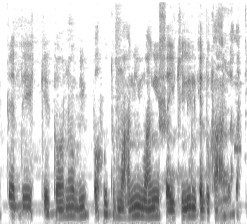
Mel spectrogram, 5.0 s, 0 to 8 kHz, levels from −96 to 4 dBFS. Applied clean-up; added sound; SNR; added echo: none; none; none; none.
